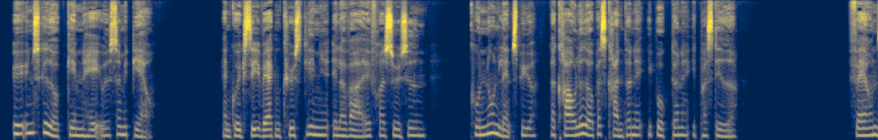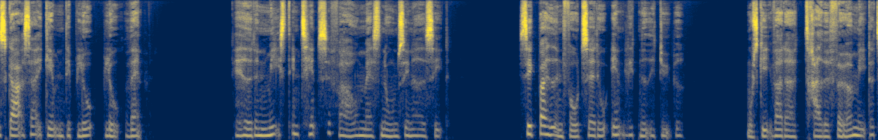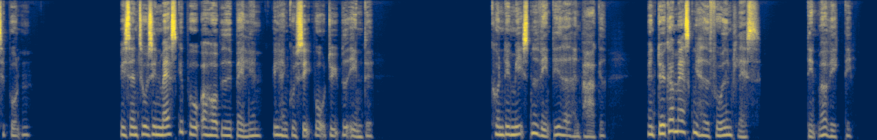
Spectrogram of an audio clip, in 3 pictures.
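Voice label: Danish, Audiobook, female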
